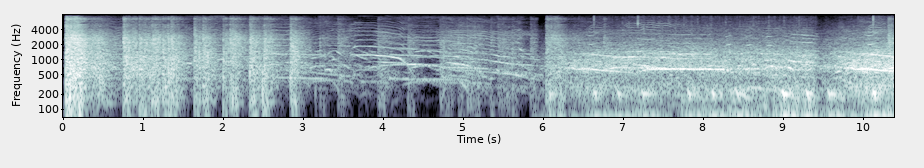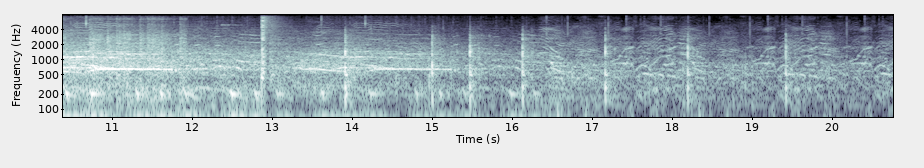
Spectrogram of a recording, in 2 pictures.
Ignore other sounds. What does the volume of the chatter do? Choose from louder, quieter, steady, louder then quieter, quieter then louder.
louder then quieter.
